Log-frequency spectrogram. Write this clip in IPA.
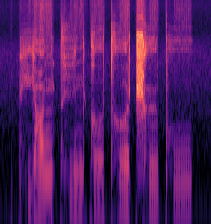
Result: pʰ j ɑ̰˨˩ ŋ t̪ʰ i˧˥ n k ɤ˧˥ t̪ʰ ɤ˥˧ ʈ͡ʂʰ ɻ̩˥˩ pʰ u˥

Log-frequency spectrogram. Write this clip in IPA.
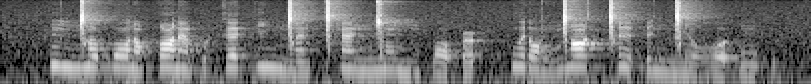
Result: k ũ˥˧ ŋ͡ǀ ʌ˥˧ p ɔ˥˧ ɾ ũ˧ qʷ ɑ˥˧ ɾ ɛ̃˧ p ə˧ k ɛ˥˧ k i˥˧ ŋ͡ǀ ɛ̃˧ ǀʰ ɛ̃˥˧ ŋ͡ǀ ũ˥˧ ɡ ũ˧ p ɔ˧ ʔ ə˞˧ ʔ kʷʰ ɛ˥˧ ɾ ɔ˧ ŋ͡ǀ ɑ˥˧ ǀ ɪ˥˧ ʔ ɪ˥˧ ŋ͡ǀ i˧ ʁʷ ə˧ ʔ ũ˧ ʔ

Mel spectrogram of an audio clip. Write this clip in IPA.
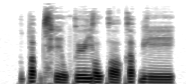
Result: p ɐ˧ p̚ t͡sʰ iː˨˩ w k yː˧ j o˨˧ w k ɔː˨˩ k ɐ˧ p̚ j iː˨

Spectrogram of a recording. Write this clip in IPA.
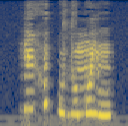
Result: ɾ ĩ˧ h o˦ k͡p u˧ d o˧ m ɔ̃˦ j ũ˧

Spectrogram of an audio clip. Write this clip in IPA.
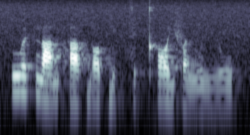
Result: w ɵ˥ t̚ n̪ aː˨˧ n h aː˨ p̚ j ɔː˨ t̚ j ɪ˨˥ k̚ s ɪ˧ k̚ t̪ʰ ɔː˧ j f ɐ˨ n w iː˨ w

